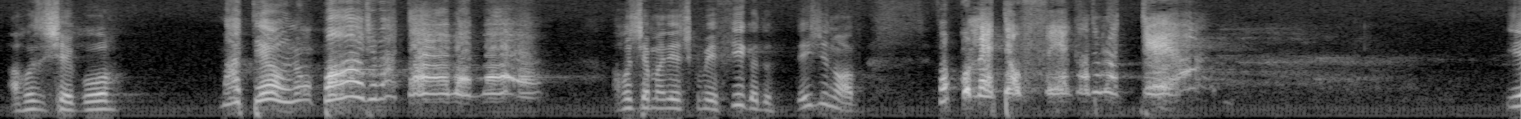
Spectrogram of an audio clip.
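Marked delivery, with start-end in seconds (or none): 1.6-4.1 much higher, louder sing-song scolding; high piping mom voice calling Mateus; mother calling the child. Retold or imitated. Rose scolds the toddler. 7.0-9.1 very high mock-menacing voice; high silly monster threat to the toddler; playful threat. Rose teases child playfully.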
